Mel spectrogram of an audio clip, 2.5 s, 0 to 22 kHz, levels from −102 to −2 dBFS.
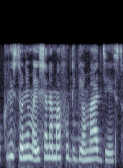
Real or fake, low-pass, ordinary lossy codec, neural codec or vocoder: real; 7.2 kHz; none; none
